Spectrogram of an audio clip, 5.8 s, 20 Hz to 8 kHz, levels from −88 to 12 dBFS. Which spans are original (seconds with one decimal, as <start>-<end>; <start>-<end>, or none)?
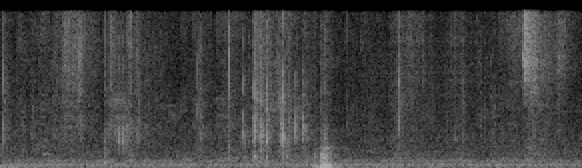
0.0-3.7; 4.7-5.8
